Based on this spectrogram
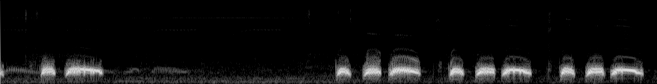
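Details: Decoy spotted dove calling to attract wild doves: a pair of low coos, a pause of two seconds, then quick runs of short hooting notes in threes.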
